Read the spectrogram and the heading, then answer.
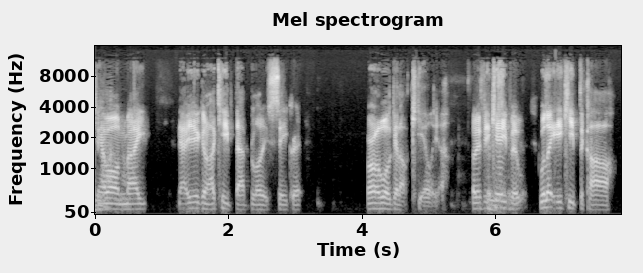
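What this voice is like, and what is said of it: Put-on Australian accent, not convincing. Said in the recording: “can you do that in an Australian accent? ... this is not Australian.”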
